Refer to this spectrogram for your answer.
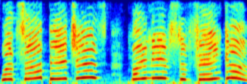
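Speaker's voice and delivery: put-on very high-pitched, slow, girly voice. Imagining himself in lipstick and a wig, introducing himself in a high-pitched Stefanka voice. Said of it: "Is that too high pitched".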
